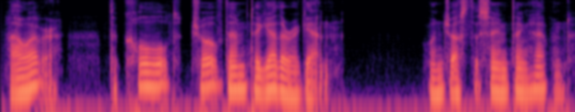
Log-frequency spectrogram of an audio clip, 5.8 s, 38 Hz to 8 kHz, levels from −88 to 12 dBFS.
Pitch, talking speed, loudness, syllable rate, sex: 105 Hz, 135 wpm, -20 LUFS, 4.8 syllables/s, male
